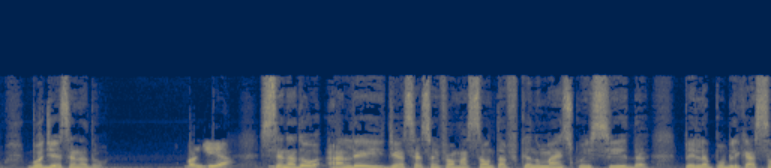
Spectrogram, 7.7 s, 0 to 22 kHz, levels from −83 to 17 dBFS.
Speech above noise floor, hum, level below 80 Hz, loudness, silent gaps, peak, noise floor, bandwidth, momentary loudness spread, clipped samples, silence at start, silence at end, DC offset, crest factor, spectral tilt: 27 dB; none; -36 dBFS; -16 LUFS; none; -2 dBFS; -43 dBFS; 12.5 kHz; 7 LU; under 0.1%; 0.05 s; 0 s; under 0.1%; 16 dB; -4.5 dB/octave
